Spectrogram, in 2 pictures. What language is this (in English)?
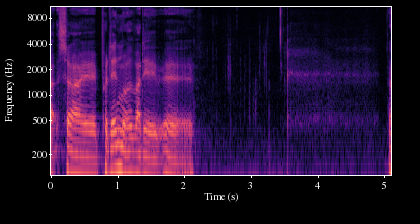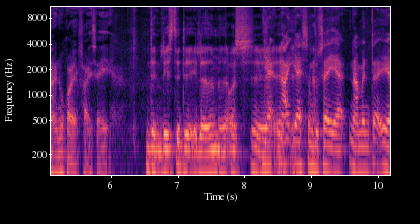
Danish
